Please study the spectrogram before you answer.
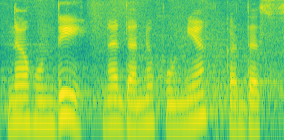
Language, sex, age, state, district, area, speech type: Sindhi, female, 30-45, Gujarat, Junagadh, urban, spontaneous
